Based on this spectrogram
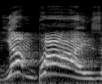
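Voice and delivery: loud, high eager cheer; delighted exclamation. A narrator's reading. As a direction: pounce on the treat with glee. Little brother delighted by pies.

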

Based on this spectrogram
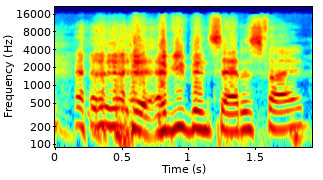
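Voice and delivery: slow, high, hammed-up come-on; drawn out like a sultry streaming service; mock seductive Netflix voice. Voicing Netflix, slow, far.

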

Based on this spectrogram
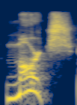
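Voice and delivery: mock gravelly drill-order shout; loud imitated command with gravel in it; gravelly bark. Imitating a dad's marching order, gravelly bark. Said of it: "gotta put that gravel in the voice".

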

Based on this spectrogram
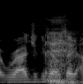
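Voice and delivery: ordinary talk, nothing marked

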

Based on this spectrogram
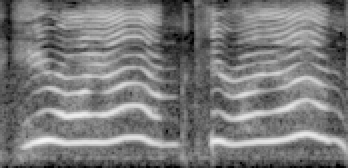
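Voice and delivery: very high, loud repeated call; shouting. A narrator's reading. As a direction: cry out high so searchers can hear. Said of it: "Franklin shouted over and over".

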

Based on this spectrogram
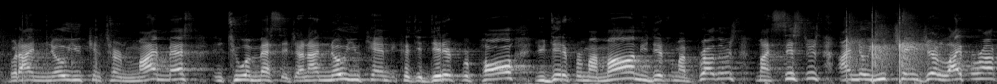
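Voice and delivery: loud, fervent declaration; bold prayer. Shown as a demonstration. Believer in hard season declaring to God, loud. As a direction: shout your faith through the storm. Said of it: "that you're like".

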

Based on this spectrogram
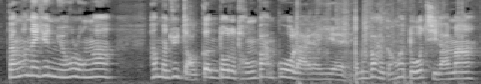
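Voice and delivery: high, anxious little flyer; high worried voice. Acted. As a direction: squeak out the warning. Flying friend warns of danger.

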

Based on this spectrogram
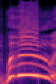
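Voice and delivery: high, very loud whoop; screamed woohoo. Retold or imitated. Boy leaping off his bed, cartoonish screamed whoop. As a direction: let out a cartoonish joyful scream. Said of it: "like, screams".

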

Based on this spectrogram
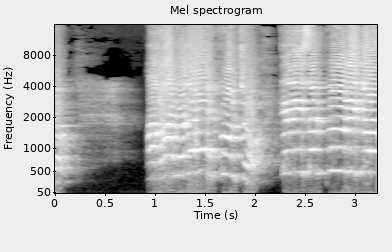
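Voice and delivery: voz de animador, más alta y fuerte; imitando a un animador. Retold or imitated. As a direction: arengar al público como presentador. (imitando a un presentador que anima al público, más alto y fuerte)

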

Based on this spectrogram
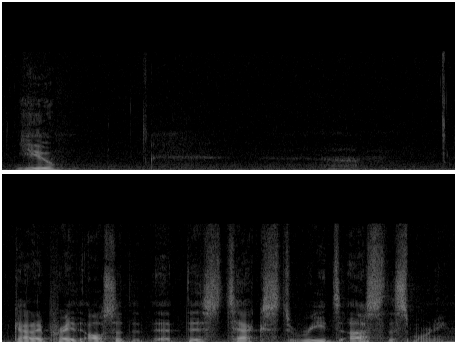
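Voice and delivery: low, hushed pastoral prayer. Real, not acted. Pastor praying before the sermon, low and soft. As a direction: pray softly and unhurriedly to God.

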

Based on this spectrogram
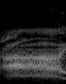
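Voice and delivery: loud mock crying wail; imitated child's wail. Dad imitates his fallen son crying, loud mock wail. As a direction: wail "ah" like a hurt little boy. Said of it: "he's crying".

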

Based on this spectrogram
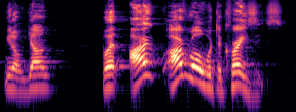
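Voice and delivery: ordinary delivery

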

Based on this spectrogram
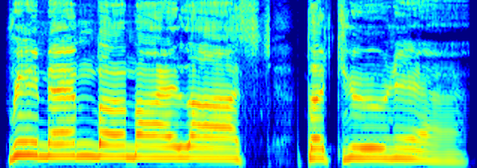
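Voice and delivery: slow, loud, drawn-out intoning; awful booming voice. A narrator's reading. Burning letter speaking to the aunt, awful booming voice. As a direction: boom out each word like a dreadful message. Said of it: "An awful voice filled the kitchen, echoing".

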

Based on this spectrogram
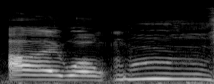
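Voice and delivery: slow, mooing refusal; drawn-out stubborn cow voice; bossy cow. A narrator's reading. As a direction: refuse with a long moo. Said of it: "said Bossy Cow".

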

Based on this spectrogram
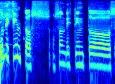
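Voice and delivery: "Son distintos" slow, high on "Son"; insistent emphasis. Real, not acted. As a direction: insist firmly, word by word. Expert insisting on difference.

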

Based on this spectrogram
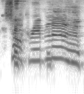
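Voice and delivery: high squeaky French exclamation; French droid voice. Retold or imitated. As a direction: cry it out like a startled French droid. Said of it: "that guy speaks French".

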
